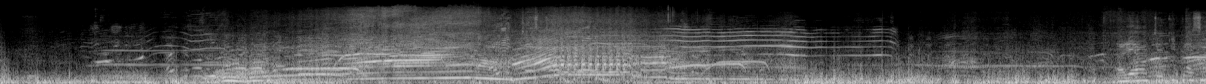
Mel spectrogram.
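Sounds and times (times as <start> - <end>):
motorcycle engine revving: 2.1 - 7.4.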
